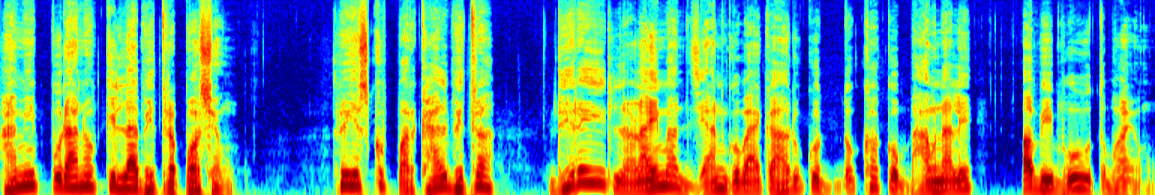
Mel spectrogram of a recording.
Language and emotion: Nepali, sad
